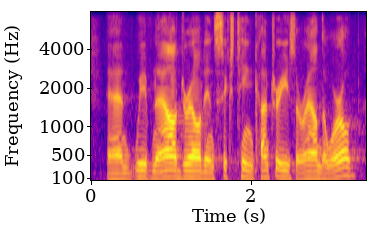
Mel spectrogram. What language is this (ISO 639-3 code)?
eng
